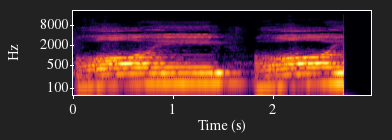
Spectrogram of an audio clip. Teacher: غائن کے ادا کرتے وقت آواز اپنے مخرج میں ایسی قوت کے ساتھ ٹھہرتی ہے کہ اس کے اثر سے سانس بند ہو جاتا ہے اور آواز میں بلندی پائی جاتی ہے۔ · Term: جہر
